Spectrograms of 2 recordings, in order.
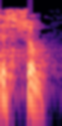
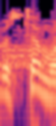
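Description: First: "السم" as as-summ, with a u; mistaken damma. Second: "السم" as as-samm, with an a; fatha on sin. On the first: Teacher showing the rejected vowel, "السم" as summ. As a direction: give "السم" a u vowel after the s. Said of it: "وليس السم". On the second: Teacher giving the correct vowel, "السم" as samm. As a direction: give "السم" an a vowel after the s. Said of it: "الصواب السم". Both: Shown as a demonstration.

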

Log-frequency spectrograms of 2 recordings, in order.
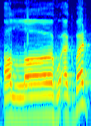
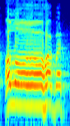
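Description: First: Allahu Akbar drawn out slowly; slow proper takbir. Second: Higher, louder Allahu Akbar tossed off; hasty takbir. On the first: Preacher demonstrating correct takbir, slow and drawn out. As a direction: stretch Allahu Akbar calmly. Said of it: "takbiratul ihram dulu". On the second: Preacher mocking a latecomer's rushed takbir, higher and louder. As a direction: fling out Allahu Akbar then rush. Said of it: "orang masuk-masuk". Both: Shown as a demonstration.

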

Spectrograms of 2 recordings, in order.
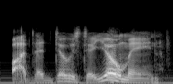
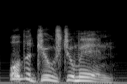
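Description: First: Understated shout in usual pitch; shouted retort. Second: High, indignant outburst; indignant young gent. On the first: Manager shouting back at Cyril, a moderately loud retort. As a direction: fire the question back forcefully. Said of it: "shouted old Blumenfield". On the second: Cyril challenging the manager from the stage, high indignation. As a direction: protest in offended high pitch. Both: A narrator's reading.

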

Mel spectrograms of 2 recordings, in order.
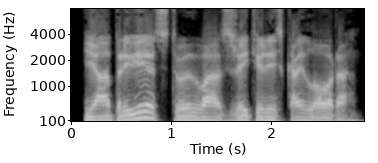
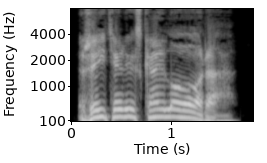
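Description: First: Slow, booming royal greeting; booming emperor's voice. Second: Slow, ringing herald's call; herald's proclamation. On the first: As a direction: thunder it out over the crowd. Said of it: "прогремел голос императора". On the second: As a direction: announce it grandly to the crowd. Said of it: "торжественно начал свою речь". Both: A narrator's reading.

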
